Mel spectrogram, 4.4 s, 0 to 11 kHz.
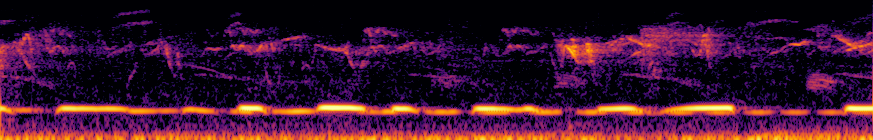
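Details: Starlings at an African waterhole on 13 February 2025 give scattered high, squeaky chirps and short whistled slurs in an irregular chatter, over a steady low mechanical hum.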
